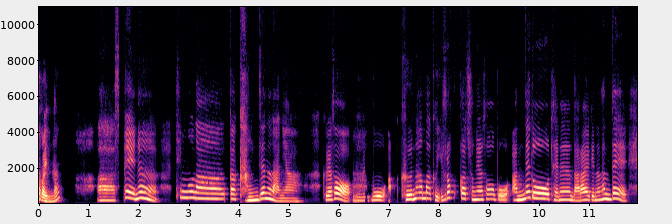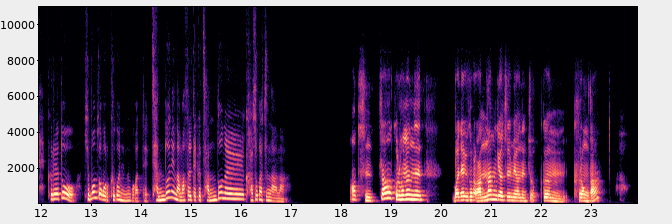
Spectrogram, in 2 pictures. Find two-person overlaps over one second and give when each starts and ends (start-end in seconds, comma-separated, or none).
none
